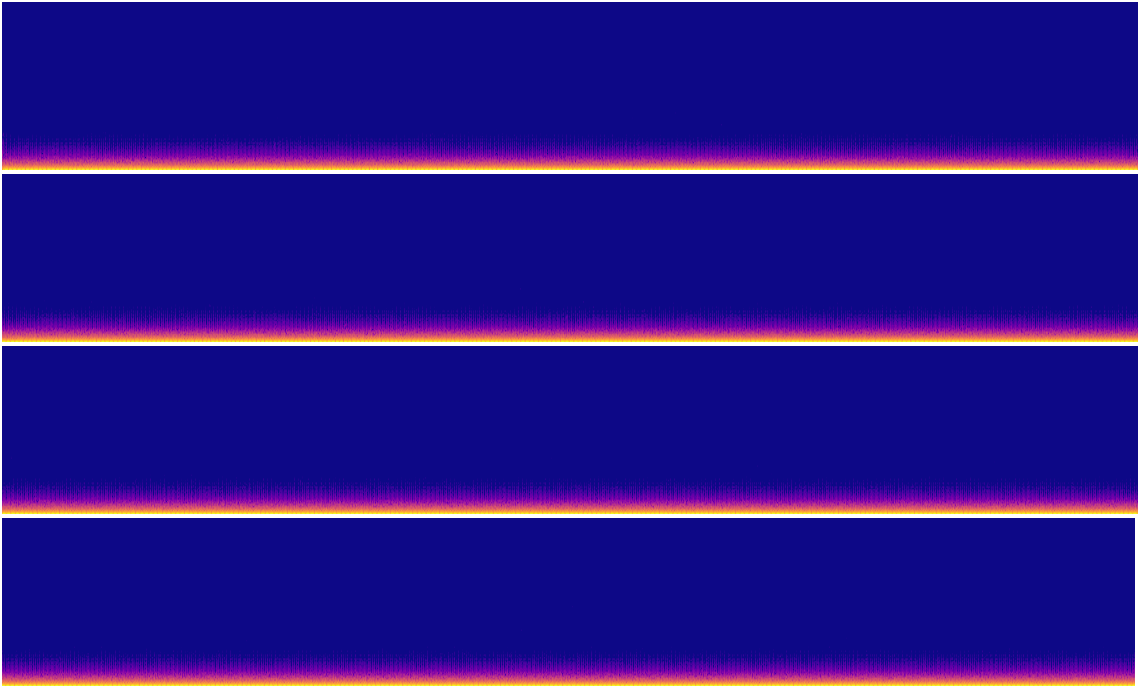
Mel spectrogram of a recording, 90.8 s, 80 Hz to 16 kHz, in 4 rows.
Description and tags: system 100 drones 1
A series of drone sounds created using a Roland System 100 modular synth. Lots of deep roaring bass.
